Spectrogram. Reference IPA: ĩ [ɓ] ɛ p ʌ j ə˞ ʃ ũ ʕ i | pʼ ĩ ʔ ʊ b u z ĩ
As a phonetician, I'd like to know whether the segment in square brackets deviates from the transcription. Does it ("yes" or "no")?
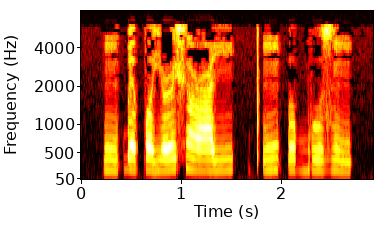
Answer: no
